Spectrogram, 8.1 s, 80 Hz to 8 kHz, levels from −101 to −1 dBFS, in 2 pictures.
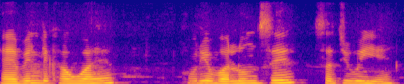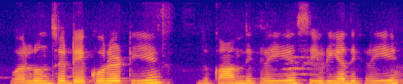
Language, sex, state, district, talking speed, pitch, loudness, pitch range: Hindi, female, Bihar, Vaishali, 170 wpm, 210 Hz, -19 LUFS, 200-230 Hz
